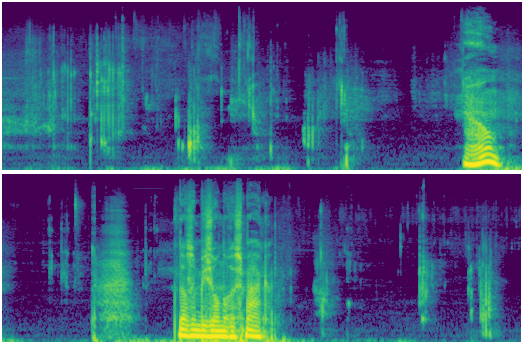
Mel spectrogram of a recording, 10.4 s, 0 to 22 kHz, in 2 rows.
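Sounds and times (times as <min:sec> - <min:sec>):
speech: 0:04.6 - 0:05.1, 0:07.0 - 0:08.0
person sipping fizzy sparkling soda: 0:09.4 - 0:10.3.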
